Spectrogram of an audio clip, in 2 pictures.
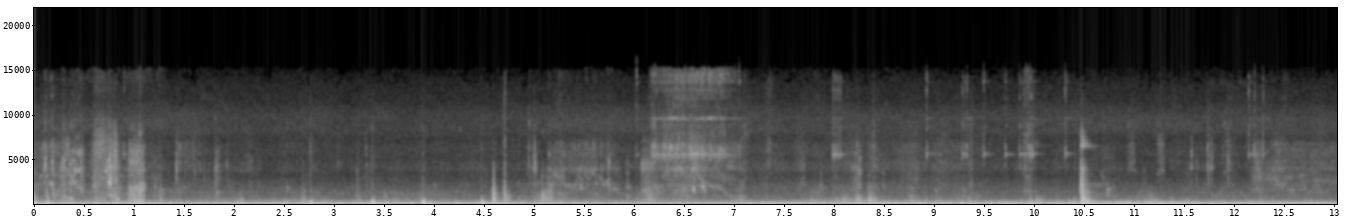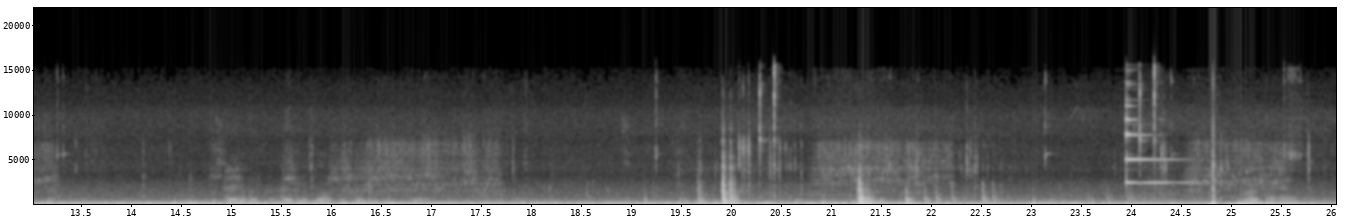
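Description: A fishing reel clicks and whirs as it is wound.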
